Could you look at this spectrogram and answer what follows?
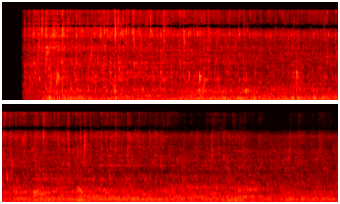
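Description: Aquarium overflow water running and splashing down the tank's glass: a steady rush with many small drips, busiest in the first few seconds, over a low steady hum.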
